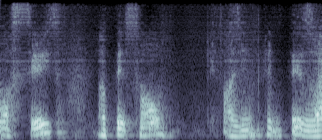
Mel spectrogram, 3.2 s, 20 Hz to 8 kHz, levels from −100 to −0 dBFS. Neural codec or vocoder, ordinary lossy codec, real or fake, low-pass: codec, 44.1 kHz, 0.9 kbps, DAC; none; fake; 7.2 kHz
